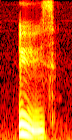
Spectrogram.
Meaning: 1. to chase, to hunt, to pursue, to drive 2. to practice, to pursue (a profession)
- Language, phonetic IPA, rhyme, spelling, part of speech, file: Hungarian, [ˈyːz], -yːz, űz, verb, Hu-űz.ogg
